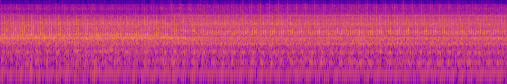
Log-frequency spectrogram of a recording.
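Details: Honda Fit gasoline engine at steady idle: fairly even light knock about four per second, diesel-like, compared to an old Kombi diesel or sewing machine; owner says it lessens once warm; cause not yet found, car at workshop.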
